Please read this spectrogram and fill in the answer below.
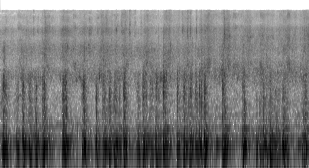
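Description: Large upright wooden Aztec dance drums (huehuetl) beaten in a quick, even rhythm, two to three deep beats a second, with sharper clicking on top.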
